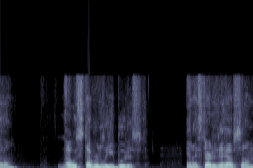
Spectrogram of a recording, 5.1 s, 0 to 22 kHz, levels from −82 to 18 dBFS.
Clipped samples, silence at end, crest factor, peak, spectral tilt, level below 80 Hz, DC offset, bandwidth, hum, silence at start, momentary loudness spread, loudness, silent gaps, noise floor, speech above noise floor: under 0.1%; 0 s; 16 dB; 0 dBFS; -6.5 dB/octave; -54 dBFS; under 0.1%; 12.5 kHz; none; 0 s; 14 LU; -16 LUFS; none; -65 dBFS; 50 dB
